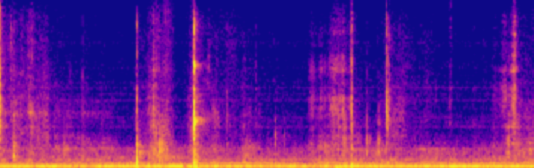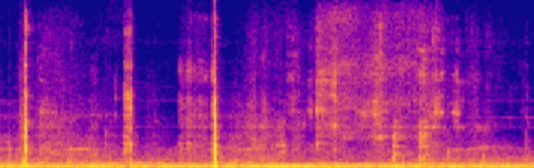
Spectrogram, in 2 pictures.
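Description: Carving knife cutting a small wooden figure by hand: scattered short clicks and soft scraping as the blade makes stop cuts and pares away chips, with a few sharper snaps. A steady low hum runs underneath.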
